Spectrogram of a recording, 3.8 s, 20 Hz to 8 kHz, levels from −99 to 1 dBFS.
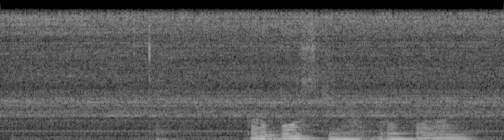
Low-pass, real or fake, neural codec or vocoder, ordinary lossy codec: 7.2 kHz; real; none; none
